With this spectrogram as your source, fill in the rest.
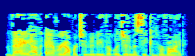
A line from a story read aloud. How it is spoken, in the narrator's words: snaps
